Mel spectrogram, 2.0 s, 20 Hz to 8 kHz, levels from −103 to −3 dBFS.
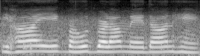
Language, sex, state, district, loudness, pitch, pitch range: Hindi, female, Uttar Pradesh, Hamirpur, -17 LUFS, 270 Hz, 260-275 Hz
